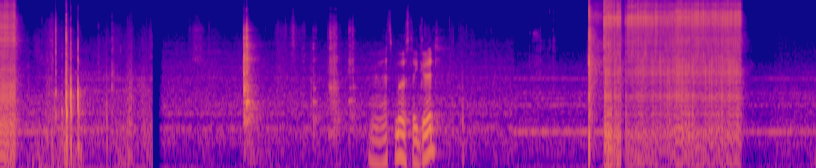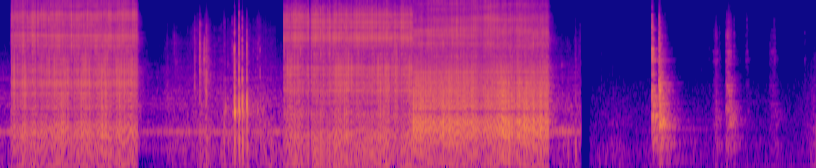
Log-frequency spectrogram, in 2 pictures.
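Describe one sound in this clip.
A metal bar clanks against metal.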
